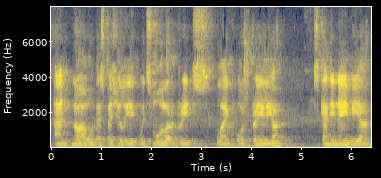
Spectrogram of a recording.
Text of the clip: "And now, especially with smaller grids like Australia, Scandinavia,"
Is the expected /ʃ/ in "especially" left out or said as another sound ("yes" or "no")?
no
